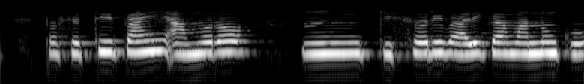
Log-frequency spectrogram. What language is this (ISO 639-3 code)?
ori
